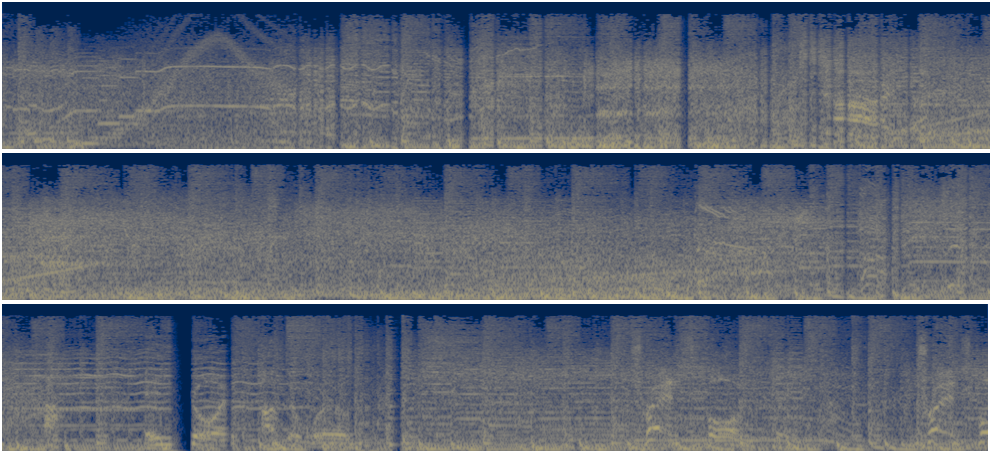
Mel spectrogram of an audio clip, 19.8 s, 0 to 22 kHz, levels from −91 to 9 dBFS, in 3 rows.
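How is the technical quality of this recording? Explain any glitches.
The recording is impaired by network packet loss. There are two choppy stretches and a cluster of dropouts between about 14 and 16 seconds.

Repeated packet loss (robotic sound) runs from 1.95 to 6.07 s and again from 12.19 to 13.05 s. Packets went missing again and again. Each hole was patched by extending the last sound, and then the next hole arrived. About 14 percent of the first stretch and 12 percent of the second is filled-in sound. The gaps reach 59 ms and 42 ms. The result is choppy, with fragments missing.

A burst of packet loss hits at 14.29 to 14.45 s. About 140 ms never arrived. The receiver held the last sound and faded it, and roughly 30 ms drops to near silence. Two shorter bursts follow, at 15.61 to 15.69 s and 15.77 to 15.85 s, each about 60 ms. Each one sounds like a held buzz or a fading hiss, and then the audio jumps ahead with that part gone.

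Short concealed packet loss occurs at 14.65 to 14.72 s, where about 40 ms is missing. It occurs again at 15.58 to 15.61 s, where about 20 ms is missing, right before the second burst. The decoder bridged each hole by continuing the previous sound and then blended back into the real signal. Each one is heard as a brief smear or wobble. At 15.58 s it runs straight into the dropout that follows.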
